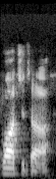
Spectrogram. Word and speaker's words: Ouachita: Lake Ouachita. Okay, Ouachita. I was asking Chris because Chris normally can pronounce some things a lot better.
